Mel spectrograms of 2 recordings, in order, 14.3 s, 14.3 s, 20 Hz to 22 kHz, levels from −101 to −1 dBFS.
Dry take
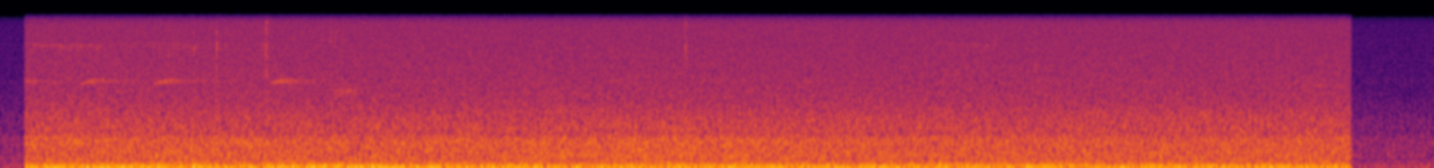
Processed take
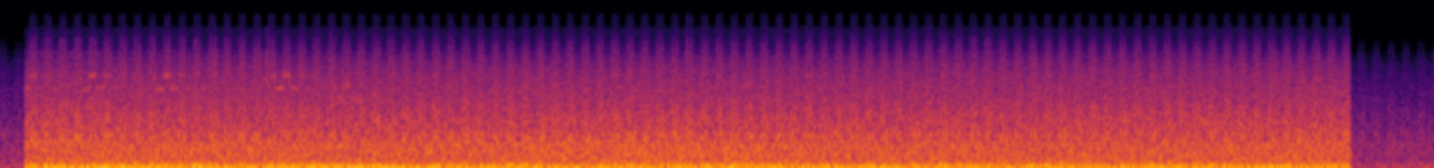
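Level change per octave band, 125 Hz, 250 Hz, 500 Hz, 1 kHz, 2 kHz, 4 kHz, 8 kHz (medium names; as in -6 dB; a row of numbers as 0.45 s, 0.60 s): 0.0 dB, 0.0 dB, -1.0 dB, -0.5 dB, -2.0 dB, -6.5 dB, -18.0 dB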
